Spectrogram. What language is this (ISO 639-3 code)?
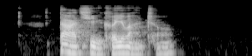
zho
